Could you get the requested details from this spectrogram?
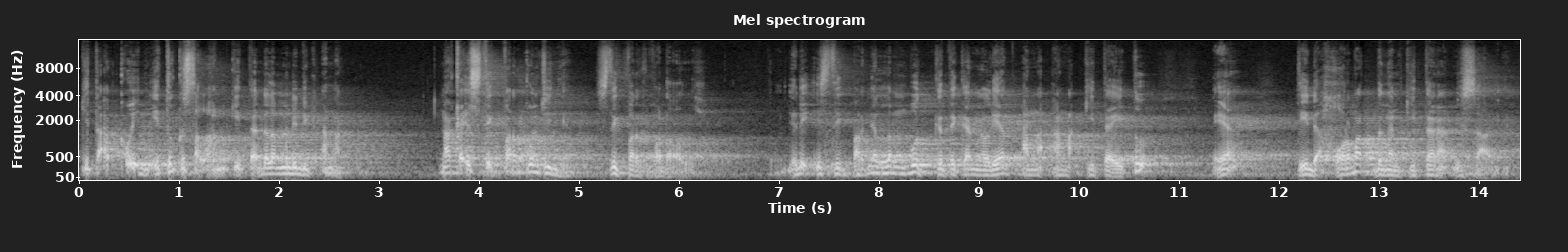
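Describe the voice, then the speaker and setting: A man's voice: on the low side, moderate pace. Man preaching in an echoey hall. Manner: colloquial, animated preaching with mock-angry quotes. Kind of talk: sermon.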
